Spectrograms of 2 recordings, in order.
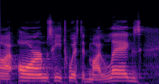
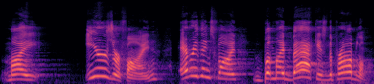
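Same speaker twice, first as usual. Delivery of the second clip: exasperated protest; 9 semitones higher, 3 dB louder than usual. Retold or imitated. Exasperated patient confronting the doctor.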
